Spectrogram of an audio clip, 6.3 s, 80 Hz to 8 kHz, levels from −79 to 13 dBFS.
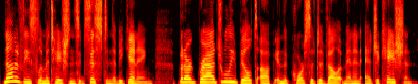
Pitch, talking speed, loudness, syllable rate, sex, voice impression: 235 Hz, 190 wpm, -18 LUFS, 6.5 syllables/s, female, feminine, adult-like, tensed, powerful, bright, clear, fluent, intellectual, friendly, slightly elegant, lively, slightly kind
